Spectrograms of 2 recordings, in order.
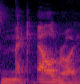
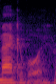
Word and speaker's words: McElroy: It's McElroy, not McAvoy, right? – Cause no, I was told his last name was pronounced McElroy. – McElroy? – Yeah. – McElroy? – Yeah, McElroy.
